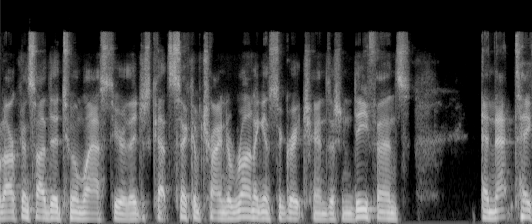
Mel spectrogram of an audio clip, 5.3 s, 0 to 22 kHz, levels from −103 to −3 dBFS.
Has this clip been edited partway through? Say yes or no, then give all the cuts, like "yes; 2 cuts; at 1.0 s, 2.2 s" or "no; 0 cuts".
no; 0 cuts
